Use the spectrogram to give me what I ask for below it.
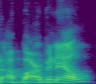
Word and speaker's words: Abarbanel: name is, because everyone usually uses the word Abarbanel, although the more likely pronunciation is Abravanel, which was actually not just one person.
